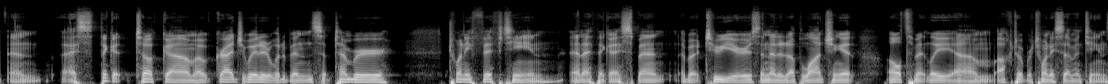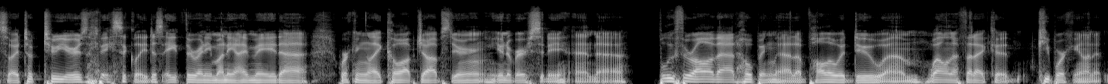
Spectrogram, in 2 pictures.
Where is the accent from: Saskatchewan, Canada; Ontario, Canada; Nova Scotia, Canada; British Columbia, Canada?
Nova Scotia, Canada; Liverpool; also born or lived in Halifax, Canada; I'm from a smaller town in, uh, eastern Canada called Liverpool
